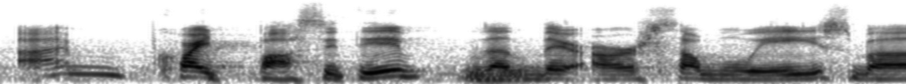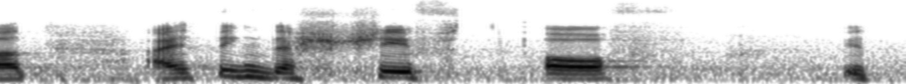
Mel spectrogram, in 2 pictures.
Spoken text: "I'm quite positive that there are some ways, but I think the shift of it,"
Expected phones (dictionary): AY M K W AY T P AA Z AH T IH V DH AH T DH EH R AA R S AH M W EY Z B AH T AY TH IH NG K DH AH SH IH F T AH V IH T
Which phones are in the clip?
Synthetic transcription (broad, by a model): AY M K W AY T P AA S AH T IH V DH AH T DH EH R AA R S AH M W EY S B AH T AY TH IH NG K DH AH SH IH F T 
